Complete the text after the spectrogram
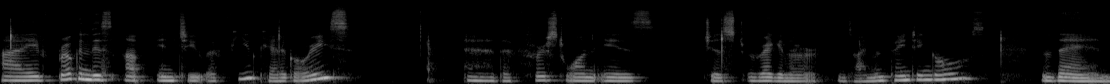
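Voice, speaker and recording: Speaking at a very slow pace with lively intonation, a woman with a non-native accent has a fairly low, somewhat breathy voice with a dark, mellow tone. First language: not English. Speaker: hobby YouTuber, dental hygienist. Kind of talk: casual chat while painting. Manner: halting, thinking while speaking.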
